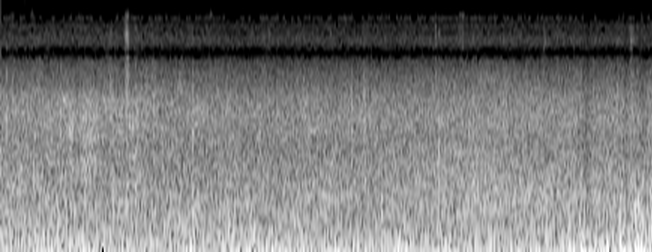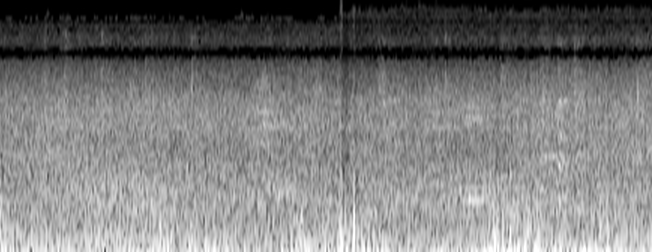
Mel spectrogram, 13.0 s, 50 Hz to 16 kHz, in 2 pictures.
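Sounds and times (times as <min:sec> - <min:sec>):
busy pedestrian street noise: 0:00.0 - 0:13.0
wind rumbling on microphone: 0:00.0 - 0:13.0.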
